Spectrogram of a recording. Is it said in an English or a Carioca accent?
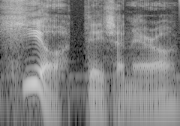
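Carioca. It is said in the local Rio accent.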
